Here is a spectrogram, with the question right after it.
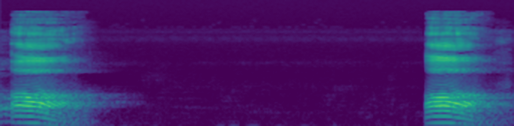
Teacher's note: এই আ উচ্চারণ করতে গেলে জিভটা আমাদের সামনেও আসছে না, জিভটা আমাদের পেছনেও যাচ্ছে না, ঠিক মধ্যবর্তী স্থানে আছে। যে স্বরধ্বনি বা সম্মুখ ও পশ্চাৎ স্বরধ্বনির মধ্যবর্তী স্থানে জিহ্বাকে রেখে যে স্বরধ্বনি উচ্চারণ করা হয় তাকে বলা হয় কেন্দ্রীয় স্বরধ্বনি।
